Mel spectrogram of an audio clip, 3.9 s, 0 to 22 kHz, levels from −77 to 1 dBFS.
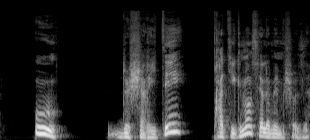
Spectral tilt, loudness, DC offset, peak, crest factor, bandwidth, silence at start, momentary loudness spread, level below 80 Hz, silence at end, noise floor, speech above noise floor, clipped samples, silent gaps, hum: -7.5 dB/octave; -16 LUFS; under 0.1%; 0 dBFS; 16 dB; 15.5 kHz; 0.45 s; 10 LU; -40 dBFS; 0 s; -69 dBFS; 54 dB; under 0.1%; none; none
